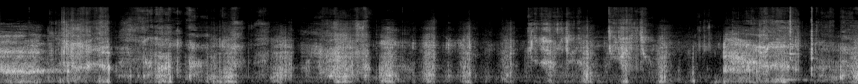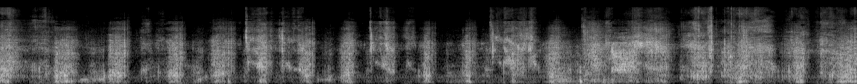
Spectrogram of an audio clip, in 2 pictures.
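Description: Close-miked crunching of frozen pink sweet ice, many sharp cracks as the chunks are bitten and chewed, mixed with wet slurping and sucking at the melting pieces.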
